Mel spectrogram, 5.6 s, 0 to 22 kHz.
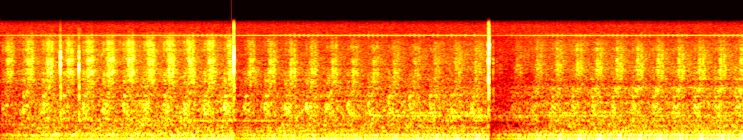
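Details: Chrysler 300M at morning cold start: quick light ticking about three per second over starting and idle; intermittent, louder on acceleration, fades after a few miles; car also overheats and empties radiator, oil normal, no smoke. Owner suspects lifter tick or spun bearing.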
